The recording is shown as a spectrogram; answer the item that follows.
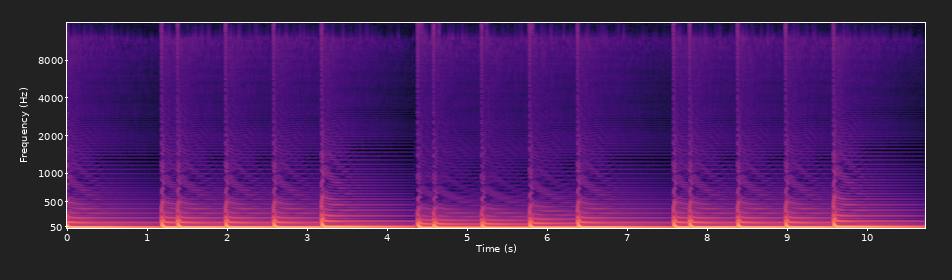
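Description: A trap 808 bass played on its own: deep, sustained 808 notes, each starting sharply and fading slowly. They run in a simple pattern that follows the melody, and the phrase repeats about every three seconds.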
